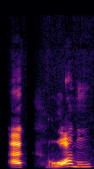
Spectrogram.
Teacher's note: रा को ऊपर पढ़ेंगे, रा पे ज़बर है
